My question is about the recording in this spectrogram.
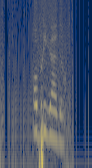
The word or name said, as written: obrigado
